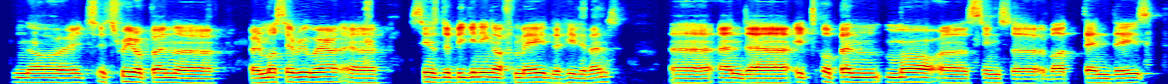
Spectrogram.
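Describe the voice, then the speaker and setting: A man with a French accent, medium pitch, monotone, flat intonation and a fairly slow pace. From France. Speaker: geography researcher. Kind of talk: interview.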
